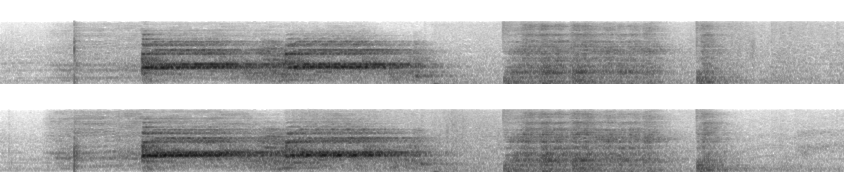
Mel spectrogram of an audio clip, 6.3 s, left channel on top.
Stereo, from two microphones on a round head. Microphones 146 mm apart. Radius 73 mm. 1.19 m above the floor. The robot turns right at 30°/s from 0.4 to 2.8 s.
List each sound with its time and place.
1.1 s a fire alarm: 40° left, 1.8 m; by 3.1 s 90° left, 1.8 m
3.2 s writing: 25° left (ahead or behind), 0.7 m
